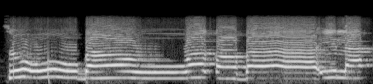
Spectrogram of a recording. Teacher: Itu tanwin bertemu dengan huruf wow, ya anak-anak dibaca mendengung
